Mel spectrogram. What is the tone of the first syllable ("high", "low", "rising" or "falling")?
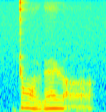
falling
